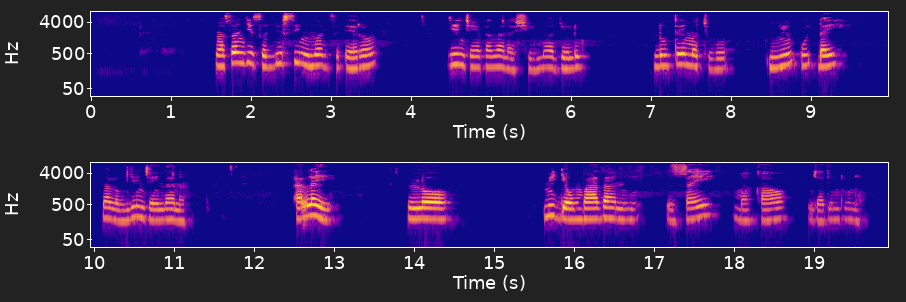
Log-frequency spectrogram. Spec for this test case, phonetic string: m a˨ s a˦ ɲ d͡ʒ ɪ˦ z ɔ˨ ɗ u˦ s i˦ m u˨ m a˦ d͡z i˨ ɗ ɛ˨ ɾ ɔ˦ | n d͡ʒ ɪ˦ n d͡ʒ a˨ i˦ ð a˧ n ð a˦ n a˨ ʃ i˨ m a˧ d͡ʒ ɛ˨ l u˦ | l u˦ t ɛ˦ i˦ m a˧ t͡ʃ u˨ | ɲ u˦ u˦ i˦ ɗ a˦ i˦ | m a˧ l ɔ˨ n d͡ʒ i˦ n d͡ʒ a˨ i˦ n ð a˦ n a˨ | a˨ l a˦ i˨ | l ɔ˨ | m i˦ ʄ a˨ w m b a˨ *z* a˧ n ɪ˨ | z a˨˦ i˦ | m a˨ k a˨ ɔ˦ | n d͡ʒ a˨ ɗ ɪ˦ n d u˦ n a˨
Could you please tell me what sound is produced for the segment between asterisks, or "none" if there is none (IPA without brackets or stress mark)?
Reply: ð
